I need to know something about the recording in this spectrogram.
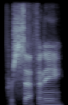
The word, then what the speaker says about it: Persephone: Persephone, Glaze, Magma, Gunther, Horn, and Escapa. Escapa was Escapa. Gunther is Gunthar. Glaze, Magma, and Horn all spelled like they sound like, and Persephone just like the deity.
